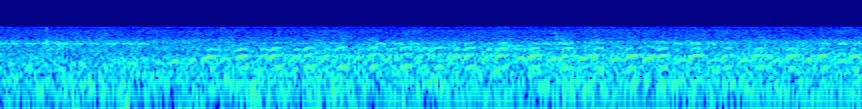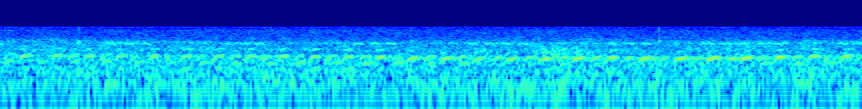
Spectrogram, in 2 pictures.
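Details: One of a pair of little grebes, calling only when far away, gives a long, rapid whinnying trill over a steady rumble of background noise.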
